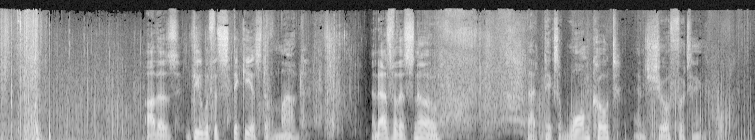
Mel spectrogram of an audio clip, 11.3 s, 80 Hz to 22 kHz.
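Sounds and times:
rain pattering onto a hard surface: 0.9s - 2.4s
speech: 2.2s - 5.0s, 5.6s - 6.8s, 7.9s - 11.1s.

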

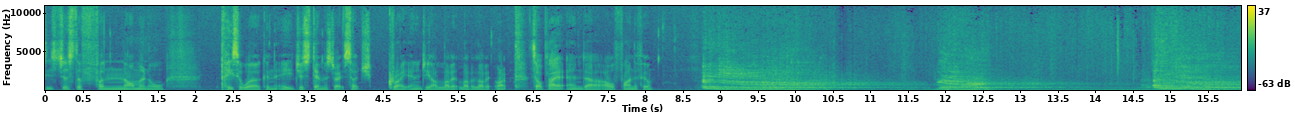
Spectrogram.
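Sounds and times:
speech: 0.0s - 8.2s, 8.8s - 9.4s
lion roaring: 8.8s - 15.9s.

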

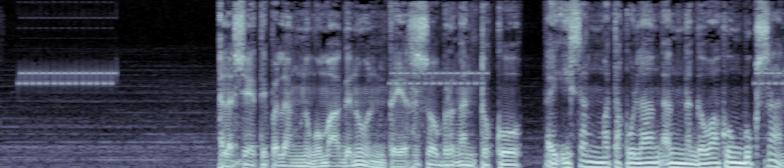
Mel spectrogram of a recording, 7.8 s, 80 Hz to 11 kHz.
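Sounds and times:
cellphone ringing with a single steady electronic tone: 0.0s - 1.4s, 4.1s - 5.0s, 7.4s - 7.8s
speech: 2.2s - 7.8s.

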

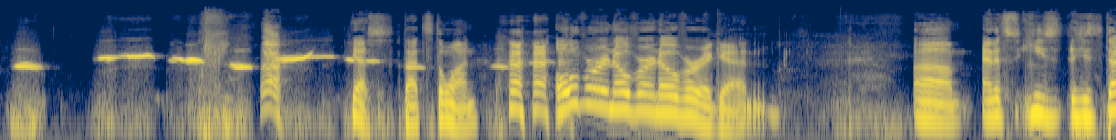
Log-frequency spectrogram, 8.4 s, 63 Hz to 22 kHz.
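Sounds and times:
parrot whistling a TV theme tune at sundown: 0.0s - 3.9s
speech: 2.0s - 5.9s, 6.8s - 8.3s.

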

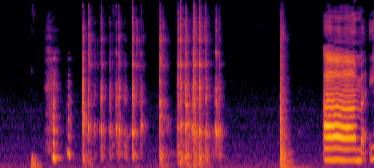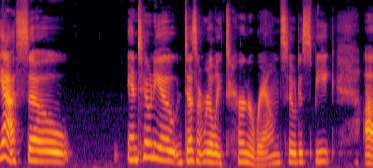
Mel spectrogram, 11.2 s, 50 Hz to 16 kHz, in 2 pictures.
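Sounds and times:
plastic dice clattering across a hard surface: 1.2s - 3.4s
speech: 4.8s - 6.7s, 7.5s - 11.2s.

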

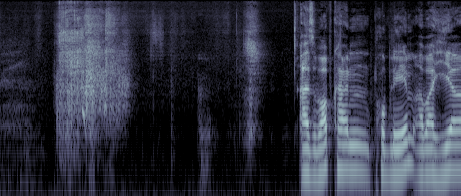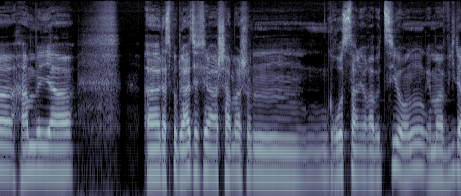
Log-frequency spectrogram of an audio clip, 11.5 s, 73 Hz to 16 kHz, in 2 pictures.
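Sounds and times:
person blowing nose: 0.7s - 2.1s, 3.0s - 3.4s
speech: 3.8s - 7.0s, 7.6s - 11.5s.

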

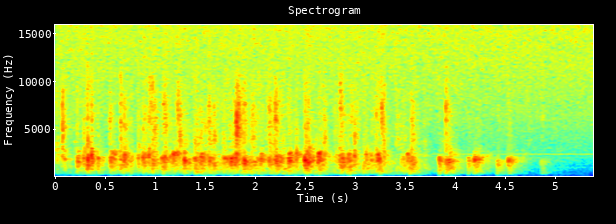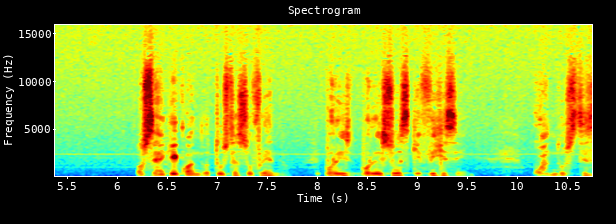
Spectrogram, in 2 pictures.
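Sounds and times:
audience applauding: 0.0s - 5.0s
speech: 6.2s - 9.6s, 10.2s - 10.7s.

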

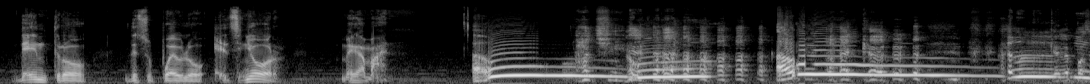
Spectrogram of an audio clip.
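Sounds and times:
speech: 0.2s - 4.0s, 4.7s - 10.8s
several voices howling together in long wavering tones: 4.8s - 10.8s
people laughing: 5.8s - 10.8s.

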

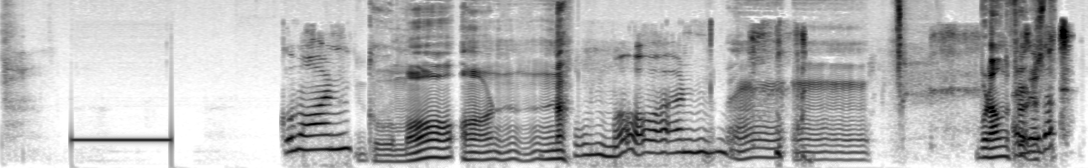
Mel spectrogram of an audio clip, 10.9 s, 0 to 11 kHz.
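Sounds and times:
telephone ringing tone while placing a call: 0.7s - 1.7s
speech: 2.8s - 8.8s, 9.8s - 10.8s.

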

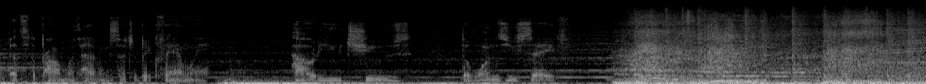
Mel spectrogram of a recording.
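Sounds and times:
speech: 0.1s - 2.4s, 2.9s - 8.4s
racing car engines revving: 6.1s - 9.1s.

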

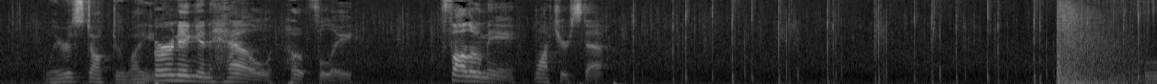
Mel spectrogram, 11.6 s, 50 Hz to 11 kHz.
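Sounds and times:
speech: 0.4s - 3.7s, 4.5s - 6.2s
sharp evenly spaced footsteps tapping: 6.1s - 10.6s.

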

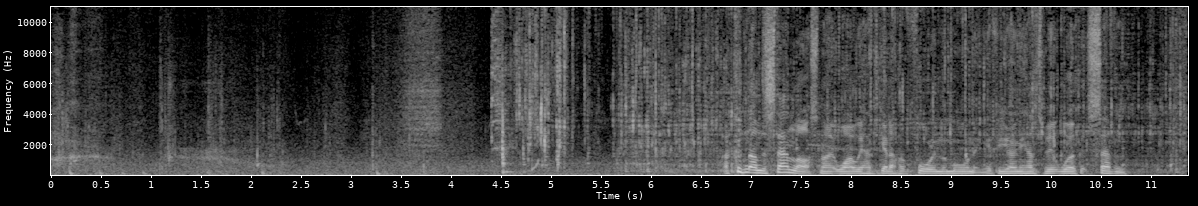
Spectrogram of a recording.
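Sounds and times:
water poured into a container to be warmed up: 4.4s - 11.3s
speech: 6.8s - 10.9s.

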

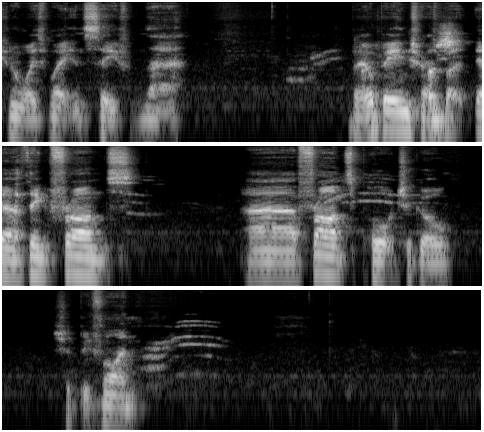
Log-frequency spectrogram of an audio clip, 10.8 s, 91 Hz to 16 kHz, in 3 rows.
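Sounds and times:
speech: 0.0s - 1.4s, 2.6s - 4.7s, 5.4s - 7.0s, 7.6s - 8.4s
low room hum: 0.0s - 10.7s
cat meowing faintly: 2.2s - 2.6s, 3.2s - 3.6s, 5.9s - 6.7s, 8.2s - 9.0s.

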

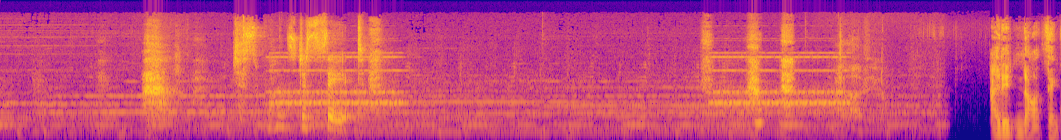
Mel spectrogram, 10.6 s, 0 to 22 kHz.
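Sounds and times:
telephone ringing with a trilling electronic tone: 2.4s - 4.4s, 7.0s - 9.0s
speech: 3.0s - 3.8s, 10.0s - 10.6s.

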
